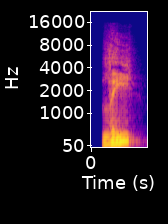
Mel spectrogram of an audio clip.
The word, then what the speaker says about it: Lea: and becomes a nobody I think it's pronounced Leah no it's pronounced Lee like what what's his name SX uh speaks to him and he pronounces it Lee it's not Leah pretty sure all the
